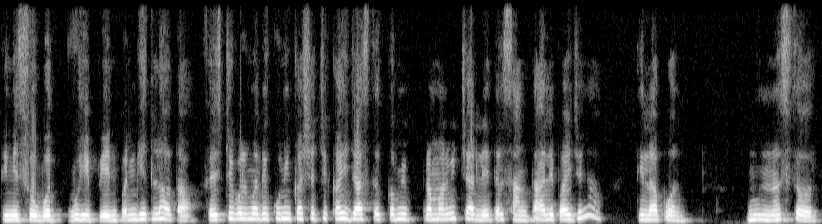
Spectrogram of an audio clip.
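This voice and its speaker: A woman narrating a romantic story in a gentle, even storytelling manner. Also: fairly high pitch, a little fast.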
